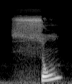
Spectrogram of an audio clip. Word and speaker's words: sont: Okay, ils sont, final T not pronounced, ils sont, elles sont.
